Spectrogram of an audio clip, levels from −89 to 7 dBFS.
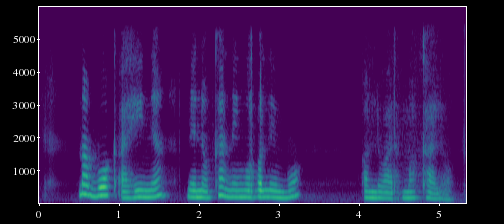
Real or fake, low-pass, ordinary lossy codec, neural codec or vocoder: fake; 5.4 kHz; none; codec, 24 kHz, 0.5 kbps, DualCodec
